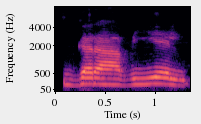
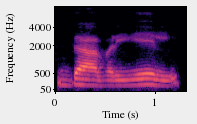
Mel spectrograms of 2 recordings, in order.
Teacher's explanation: Este se dice muchísimo Graviel, pero en realidad es Gabriel. Pero por alguna razón ocurre esa metátesis de que hay un cambio de R.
